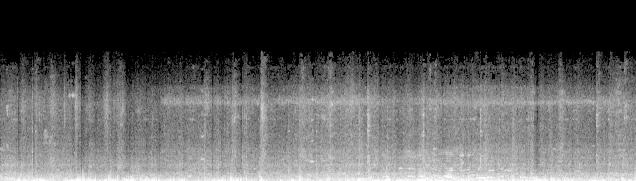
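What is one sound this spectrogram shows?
A train rumbles and rattles along the tracks, heard from an open door.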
